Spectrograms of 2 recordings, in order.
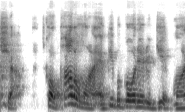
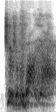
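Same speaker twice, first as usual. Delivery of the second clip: playful call-out; 11 semitones higher, 4 dB louder than usual. Acted. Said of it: "but we'll say".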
